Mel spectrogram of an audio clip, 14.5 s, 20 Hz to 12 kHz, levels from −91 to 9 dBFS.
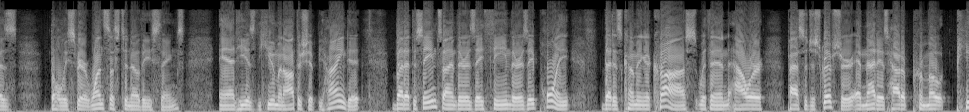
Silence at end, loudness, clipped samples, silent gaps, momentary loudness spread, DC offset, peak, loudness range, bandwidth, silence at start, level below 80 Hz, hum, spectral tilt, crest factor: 0 s; -8 LUFS; 5%; none; 7 LU; 3%; 0 dBFS; 2 LU; 12 kHz; 0 s; -36 dBFS; none; -6 dB/octave; 8 dB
